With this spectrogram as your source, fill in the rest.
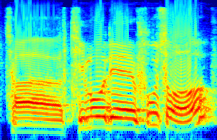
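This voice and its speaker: Animated high-voiced Korean pastor preaching. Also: male voice, very slow, dull audio. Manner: repetitive call-and-response with frequent "예?". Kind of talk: sermon. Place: church sanctuary.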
